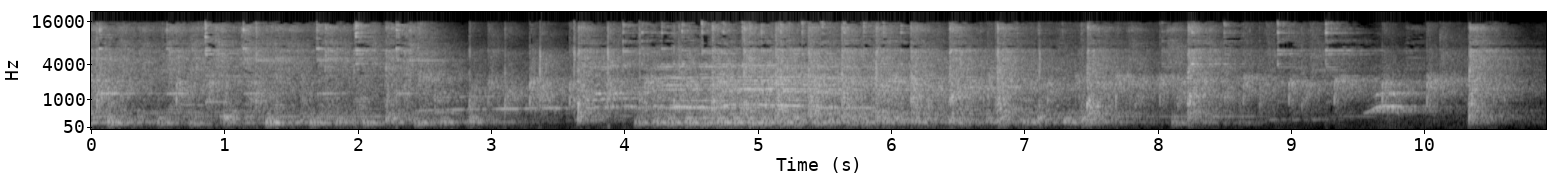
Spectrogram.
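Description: Live capoeira roda music: a pandeiro's jingles and beats with a berimbau and atabaque drum, over hand clapping and group singing.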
